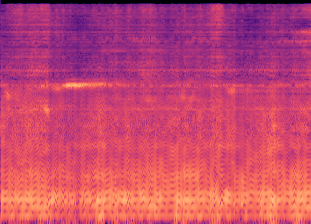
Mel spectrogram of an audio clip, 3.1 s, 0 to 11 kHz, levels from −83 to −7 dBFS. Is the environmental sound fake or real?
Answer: fake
